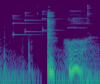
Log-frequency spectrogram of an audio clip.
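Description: Gems pop out and clink.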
